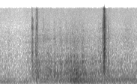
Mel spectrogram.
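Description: A Ford C-Max car engine is cranked and tried again after switching off, with a few short clicks and a brief burst of starter noise over a low mechanical rumble, heard close up without talk.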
